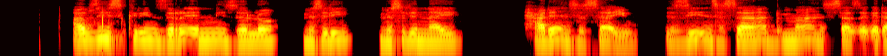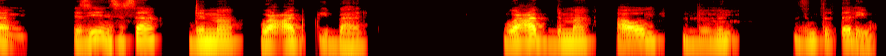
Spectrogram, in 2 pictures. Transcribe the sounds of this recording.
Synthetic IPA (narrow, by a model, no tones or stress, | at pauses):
ʔaβziskʰɾinzɨɾɛnːizɐlːo̞ | mɨsli | mɨslinaj | ħad̪ɐɨns̬ɨsaɨjːu | ʔɨziɨnsɨsad̪ɨmːaɨnsɨ̥sazɐɡɐd̪amɨjːu | ʔɨziɨnsɨsa | d̪ɨmːa | waʕaɡ̚jɪbːahal | waʕaɡ̚d̪ɨmːa | ʔaom | b | zɨnt̪ʼɨβt̪ʼɐlɨjːu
